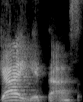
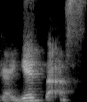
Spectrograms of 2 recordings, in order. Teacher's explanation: It's that second to last syllable that just gets the accent when I pronounce it.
